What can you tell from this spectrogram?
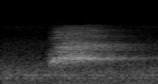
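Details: A single hoarse, rasping scream from a red fox vixen, starting abruptly and holding steady for about half a second before fading, over low background hiss.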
